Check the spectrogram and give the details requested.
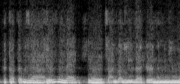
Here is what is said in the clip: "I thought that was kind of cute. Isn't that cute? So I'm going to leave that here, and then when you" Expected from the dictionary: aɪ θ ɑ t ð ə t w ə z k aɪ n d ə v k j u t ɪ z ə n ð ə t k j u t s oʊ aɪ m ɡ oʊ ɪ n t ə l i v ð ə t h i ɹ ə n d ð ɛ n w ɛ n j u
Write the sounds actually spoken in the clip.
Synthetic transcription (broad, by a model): aɪ θ ɑ t ð ə t w ə z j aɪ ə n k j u ɪ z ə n ð ə t k j u t s oʊ aɪ m ɡ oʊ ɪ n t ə l i v ð ə t h i ɹ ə n ð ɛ n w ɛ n j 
